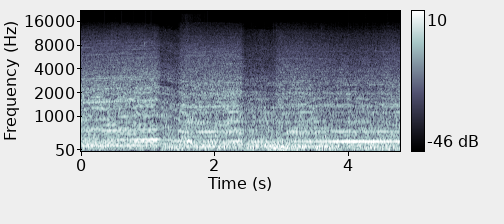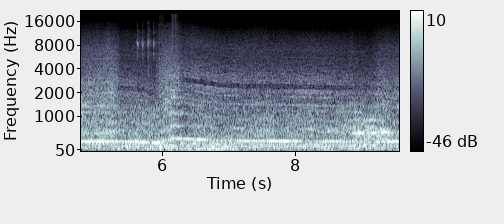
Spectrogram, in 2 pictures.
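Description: A race car engine in Assetto Corsa EVO at Donington screams steadily at high revs, the pitch shifting as the driver changes gear and comes off the throttle, loud and continuous throughout.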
